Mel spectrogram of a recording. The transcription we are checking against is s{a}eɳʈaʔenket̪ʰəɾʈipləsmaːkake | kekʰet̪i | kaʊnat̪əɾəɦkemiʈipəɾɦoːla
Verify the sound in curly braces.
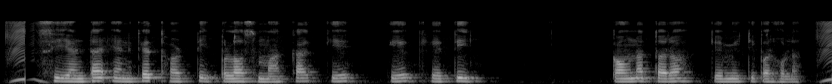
incorrect: i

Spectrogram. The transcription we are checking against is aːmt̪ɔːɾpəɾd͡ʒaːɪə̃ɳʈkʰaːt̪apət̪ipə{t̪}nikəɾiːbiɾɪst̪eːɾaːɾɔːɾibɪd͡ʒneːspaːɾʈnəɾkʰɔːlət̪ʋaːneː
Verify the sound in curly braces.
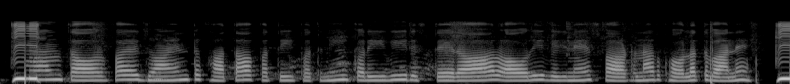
correct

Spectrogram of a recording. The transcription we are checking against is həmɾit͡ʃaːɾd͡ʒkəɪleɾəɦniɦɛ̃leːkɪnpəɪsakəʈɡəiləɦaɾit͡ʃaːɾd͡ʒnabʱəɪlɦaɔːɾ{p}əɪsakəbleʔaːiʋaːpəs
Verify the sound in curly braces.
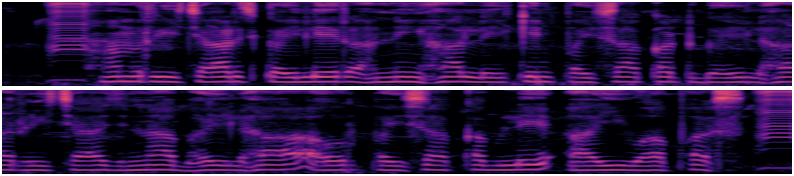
correct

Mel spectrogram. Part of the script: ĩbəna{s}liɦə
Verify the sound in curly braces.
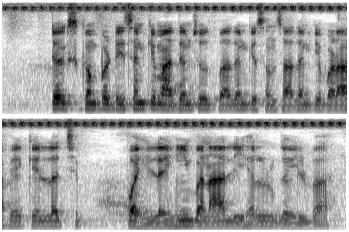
incorrect: none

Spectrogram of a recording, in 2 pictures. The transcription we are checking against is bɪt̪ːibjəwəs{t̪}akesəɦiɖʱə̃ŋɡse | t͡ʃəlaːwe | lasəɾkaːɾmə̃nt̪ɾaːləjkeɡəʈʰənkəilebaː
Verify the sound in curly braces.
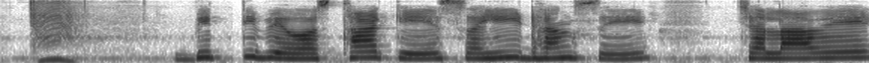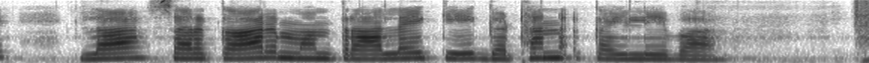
incorrect: t̪ʰ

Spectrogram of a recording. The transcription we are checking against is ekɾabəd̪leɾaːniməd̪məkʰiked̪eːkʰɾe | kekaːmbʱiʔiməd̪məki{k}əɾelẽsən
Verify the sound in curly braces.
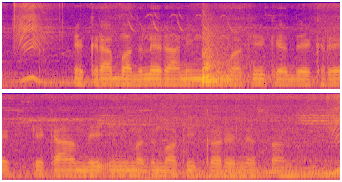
correct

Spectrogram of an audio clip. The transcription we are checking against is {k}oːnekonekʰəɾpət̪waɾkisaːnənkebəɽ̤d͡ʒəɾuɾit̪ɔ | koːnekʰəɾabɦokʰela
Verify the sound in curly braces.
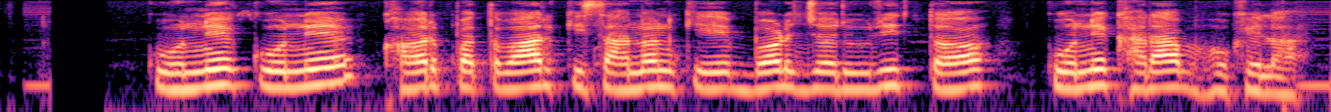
correct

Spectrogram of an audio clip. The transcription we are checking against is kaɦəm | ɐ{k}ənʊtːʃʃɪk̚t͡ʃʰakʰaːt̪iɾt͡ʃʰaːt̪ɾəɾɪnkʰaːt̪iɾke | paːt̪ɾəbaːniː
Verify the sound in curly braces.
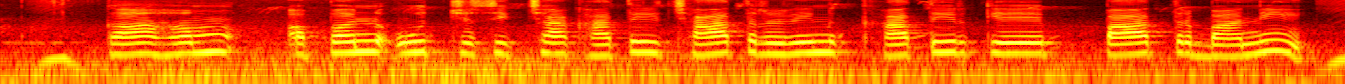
incorrect: p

